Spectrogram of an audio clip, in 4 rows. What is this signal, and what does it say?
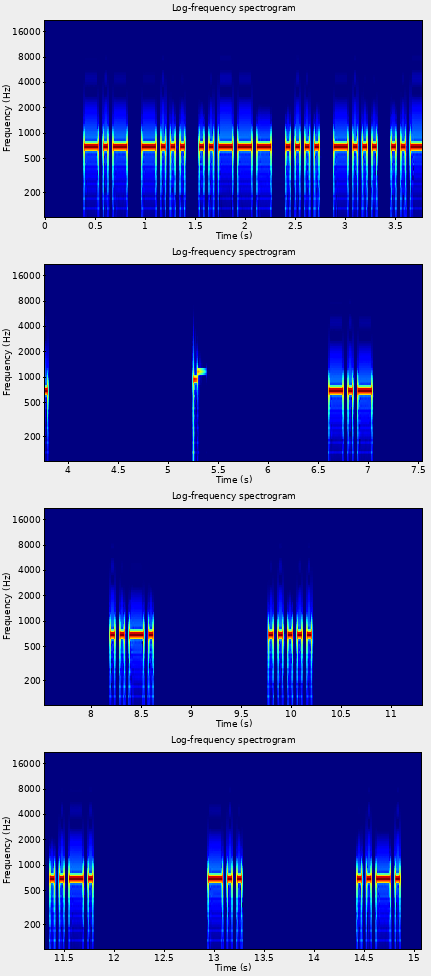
Morse code, heard as a keyed tone, about 25 wpm, spaced as for 11 wpm, 700 Hz. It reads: KB2HBU KF5FDF
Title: USA Call Signs - 6 Characters - 8x Character Spacing - 25wpm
